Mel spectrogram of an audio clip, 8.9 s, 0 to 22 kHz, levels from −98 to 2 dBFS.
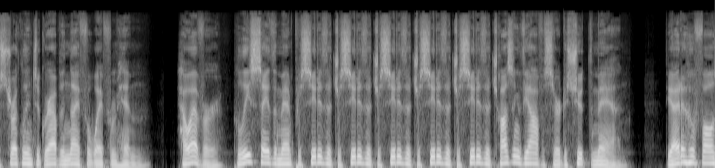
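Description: From 4.23 s, just after "man proceeded to", a broken-record loop repeats one 0.50 s fragment exactly four times, back to back, until 6.21 s, when "causing the officer" follows. The stream likely stalled and kept resending its last fragment, so the speech in between is lost.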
